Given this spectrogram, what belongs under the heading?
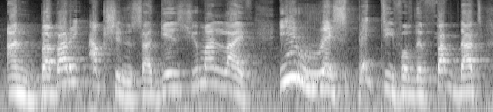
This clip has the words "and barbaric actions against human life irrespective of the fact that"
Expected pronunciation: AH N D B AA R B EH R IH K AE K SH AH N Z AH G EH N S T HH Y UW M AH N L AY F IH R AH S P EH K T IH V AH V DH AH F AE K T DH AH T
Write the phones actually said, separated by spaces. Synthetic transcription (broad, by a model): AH N B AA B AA R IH AA K SH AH N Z AH G EH N S T HH Y UW M AH N L AY F IH R AH S P EH K T IH V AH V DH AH F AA K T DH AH T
